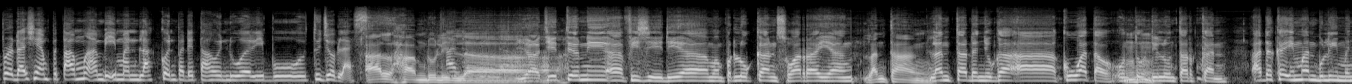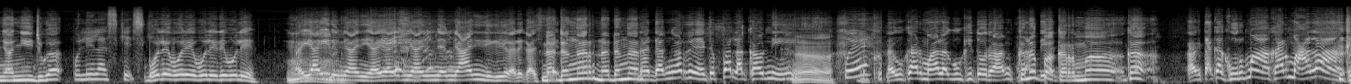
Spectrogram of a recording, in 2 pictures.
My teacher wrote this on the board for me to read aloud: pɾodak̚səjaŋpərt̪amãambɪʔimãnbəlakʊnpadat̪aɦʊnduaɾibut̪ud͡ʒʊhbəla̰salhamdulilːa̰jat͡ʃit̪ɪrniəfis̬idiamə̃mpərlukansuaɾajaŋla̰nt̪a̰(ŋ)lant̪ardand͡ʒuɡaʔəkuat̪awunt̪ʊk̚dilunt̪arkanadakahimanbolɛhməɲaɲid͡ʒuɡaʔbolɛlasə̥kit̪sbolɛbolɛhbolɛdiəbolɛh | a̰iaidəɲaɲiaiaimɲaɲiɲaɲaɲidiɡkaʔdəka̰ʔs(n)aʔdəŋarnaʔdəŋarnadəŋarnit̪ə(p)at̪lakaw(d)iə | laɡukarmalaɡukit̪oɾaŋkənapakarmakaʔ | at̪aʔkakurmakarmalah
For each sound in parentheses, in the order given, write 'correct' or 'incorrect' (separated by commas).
correct, correct, correct, incorrect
